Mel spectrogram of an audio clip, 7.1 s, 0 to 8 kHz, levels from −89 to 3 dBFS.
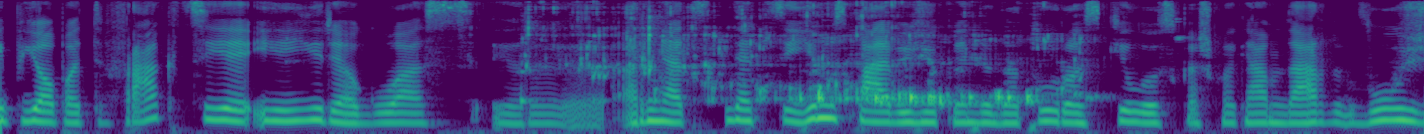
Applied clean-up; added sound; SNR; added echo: classical method log-MMSE.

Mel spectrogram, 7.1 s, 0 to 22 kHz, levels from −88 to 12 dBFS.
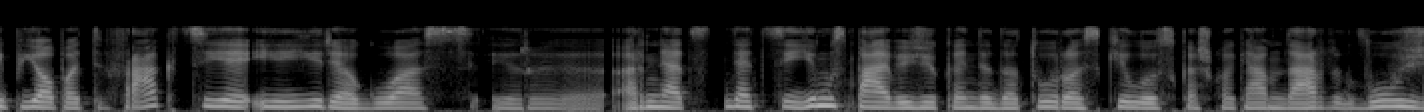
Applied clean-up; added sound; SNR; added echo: none; none; none; none.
